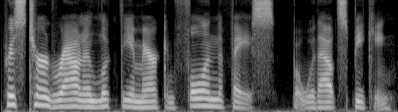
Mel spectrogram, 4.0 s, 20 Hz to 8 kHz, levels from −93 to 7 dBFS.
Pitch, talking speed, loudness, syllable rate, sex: 165 Hz, 210 wpm, -20 LUFS, 5.5 syllables/s, female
